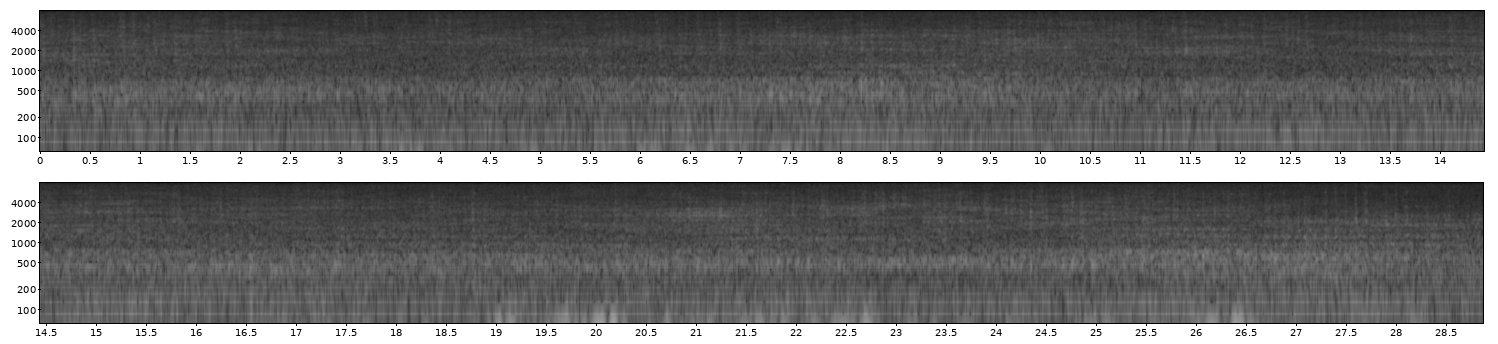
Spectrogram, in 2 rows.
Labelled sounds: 1.7	2.0	vessel noise, 3.8 to 4.1 kHz
11.5	12.1	vessel noise, 3.0 to 3.4 kHz
15.1	15.3	vessel noise, 3.8 to 3.9 kHz
19.6	19.9	vessel noise, 3.4 to 3.6 kHz
21.4	21.7	vessel noise, 5.5 to 5.8 kHz
22.9	23.5	vessel noise, 2.3 to 2.5 kHz
24.5	25.2	vessel noise, 1.8 to 4.2 kHz
27.0	28.0	vessel noise, 1.8 to 2.3 kHz

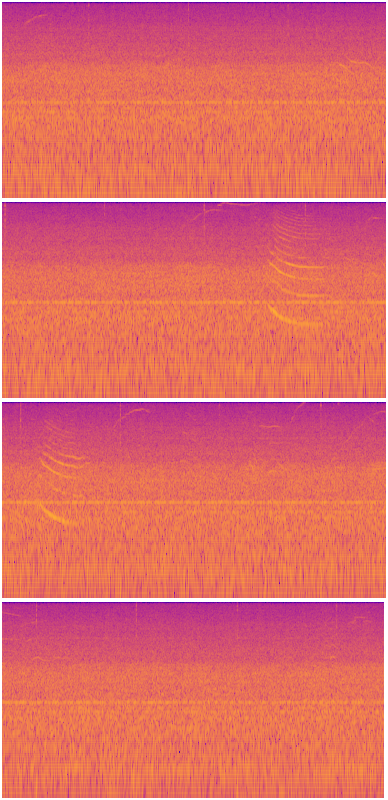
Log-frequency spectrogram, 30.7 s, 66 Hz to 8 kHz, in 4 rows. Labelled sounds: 0.3	1.1	killer whale, 3.6 to 6.0 kHz
6.4	7.6	killer whale, 0.95 to 2.5 kHz
11.2	14.4	killer whale, Bigg's (transient), 0.26 to 8.0 kHz
14.9	17.2	killer whale, Bigg's (transient), 0.21 to 6.1 kHz
20.2	24.5	killer whale, 0.84 to 8.0 kHz
29.1	30.5	killer whale, 1.5 to 8.0 kHz

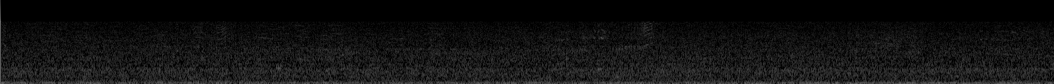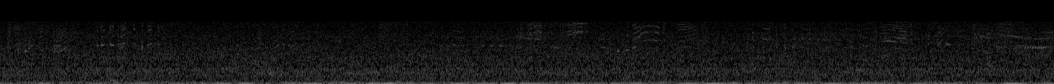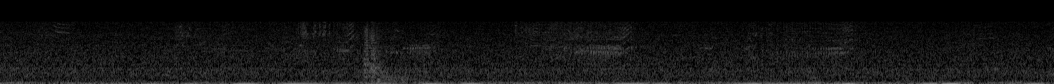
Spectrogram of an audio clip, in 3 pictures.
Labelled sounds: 9.9	10.2	Pacific white-sided dolphin, 4.3 to 4.7 kHz
15.8	16.5	Pacific white-sided dolphin, 4.3 to 4.9 kHz
19.4	19.7	Pacific white-sided dolphin, 5.9 to 6.6 kHz
20.6	21.0	Pacific white-sided dolphin, 2.0 to 3.9 kHz
27.0	27.3	Pacific white-sided dolphin, 1.6 to 2.3 kHz
29.4	29.7	Pacific white-sided dolphin, 4.9 to 5.2 kHz

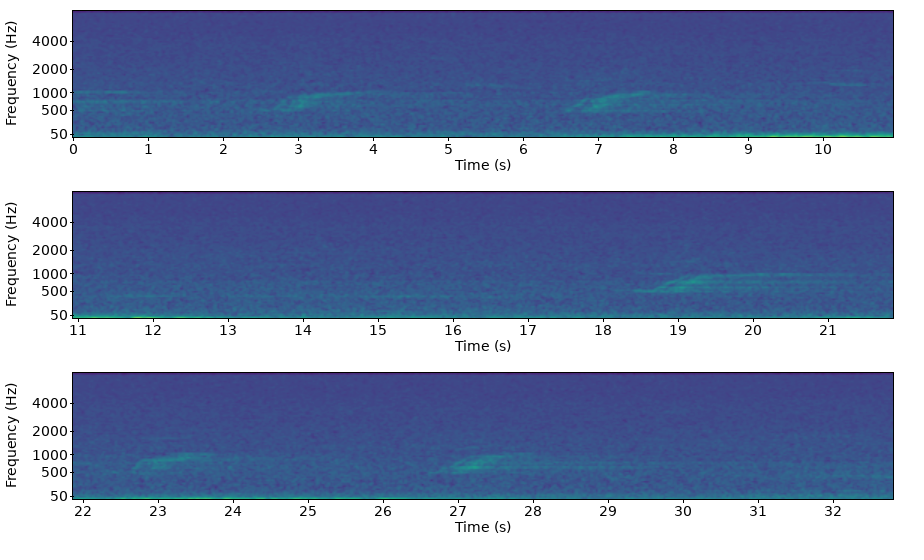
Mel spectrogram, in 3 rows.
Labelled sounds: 3.0	3.8	humpback whale, 0.80 to 1.1 kHz
6.8	7.7	humpback whale, 0.80 to 1.1 kHz
10.0	10.6	humpback whale, 1.2 to 1.4 kHz
18.9	19.6	humpback whale, 0.80 to 0.99 kHz
22.8	23.8	humpback whale, 0.80 to 1.1 kHz
27.1	27.8	humpback whale, 0.80 to 1.1 kHz

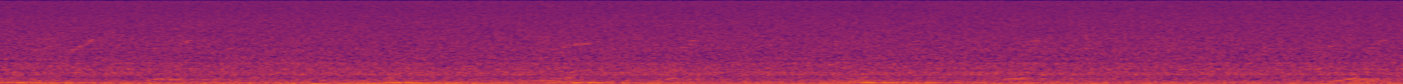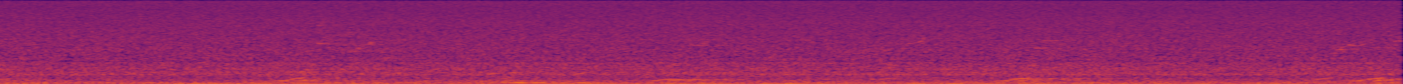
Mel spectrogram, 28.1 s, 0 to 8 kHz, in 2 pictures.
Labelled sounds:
5.7	6.0	humpback whale, 1.3 to 1.6 kHz

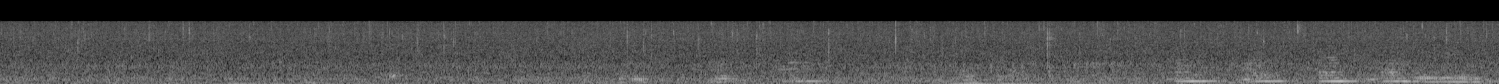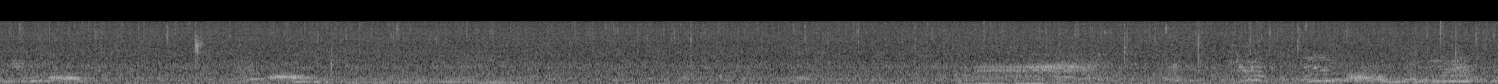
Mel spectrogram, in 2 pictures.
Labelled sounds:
25.2	25.6	humpback whale, 0.78 to 0.97 kHz
28.0	28.3	humpback whale, 1.2 to 1.5 kHz

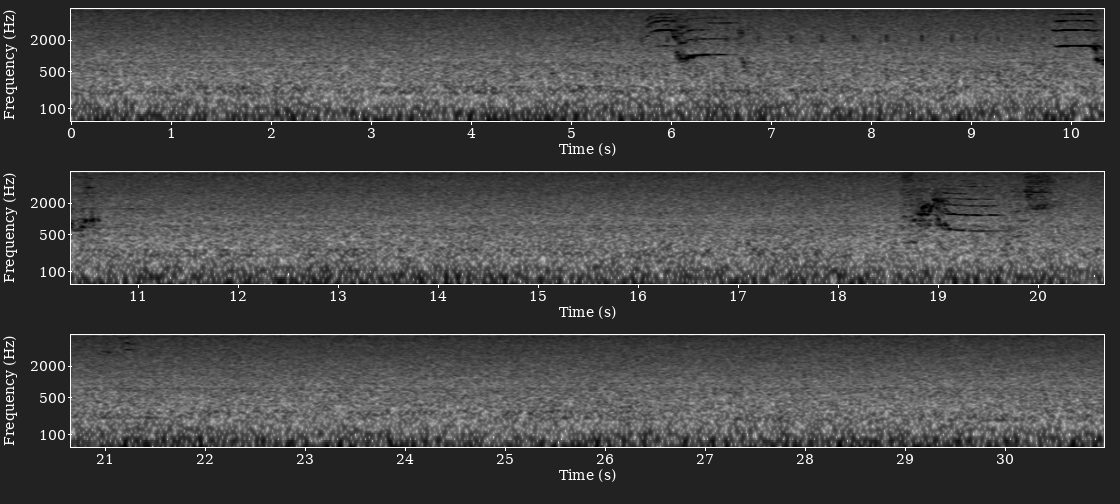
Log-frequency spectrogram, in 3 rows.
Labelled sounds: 5.8	6.7	killer whale, northern resident, G clan, call N23i, 0.80 to 5.4 kHz
9.8	10.6	killer whale, northern resident, G clan, call N23i, 0.80 to 6.3 kHz
18.9	19.6	killer whale, northern resident, G clan, GG subclan, call N44, 1.1 to 3.2 kHz

